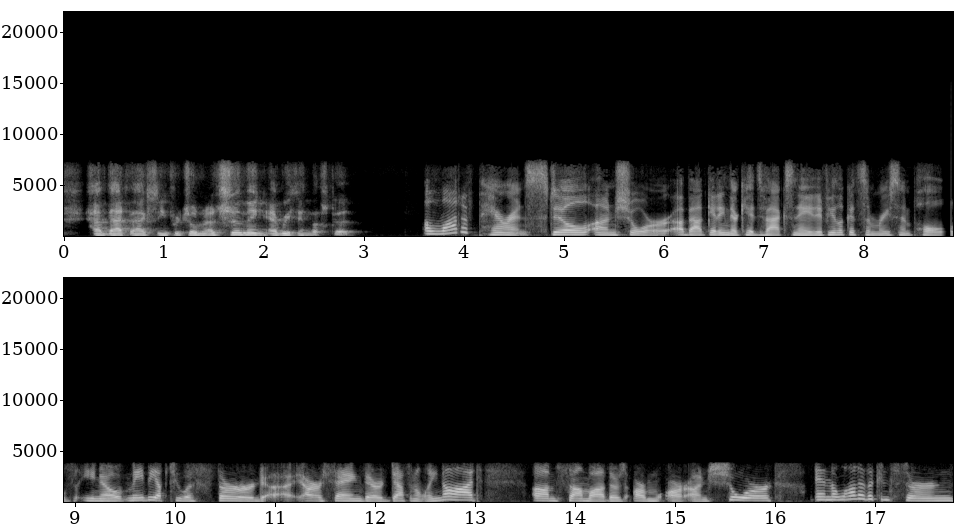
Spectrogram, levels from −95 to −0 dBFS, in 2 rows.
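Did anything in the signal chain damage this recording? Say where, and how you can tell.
Yes. Network stage: a handover gap follows "look at some recent", silencing the speech for 100 ms at 8.77 s while the call switched links.

Codec stage: a fallback to narrowband starts at 8.87 s. Nothing above 4 kHz remains, and the duller, rougher sound points to a low-rate narrowband codec.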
